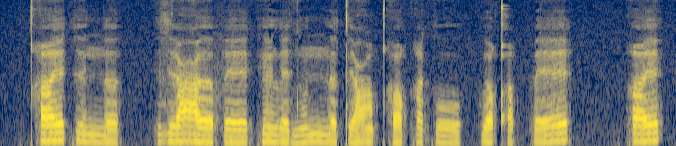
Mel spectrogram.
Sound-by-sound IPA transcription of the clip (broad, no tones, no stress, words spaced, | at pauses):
qʰɛːkɘːnːɐ | zɘ ʕɐːfɛː kɛ̃lɛ dõnːɐ tɘʕõ qʰu qɘko | uqʼɐpːɛː | qɛ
